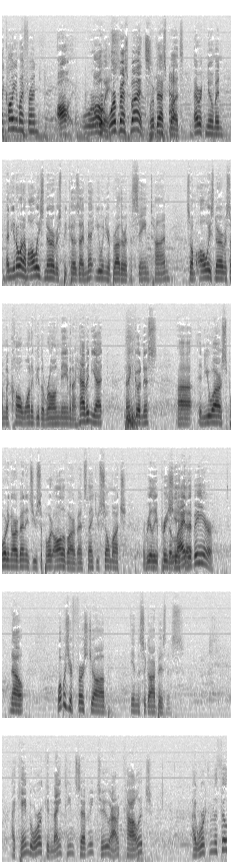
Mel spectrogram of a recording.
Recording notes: Two Guys Smoke Shop 28th Anniversary PARTY! Live from an undisclosed location, it's Two guys Smoke Shop's 28th Anniversary...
